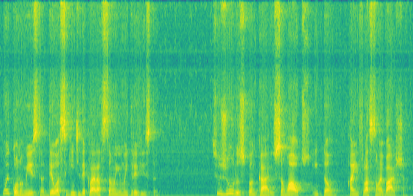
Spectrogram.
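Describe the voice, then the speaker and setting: A man giving a recorded logic lesson, explaining deliberately and repeating points for emphasis. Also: mid-range voice, sing-song. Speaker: teacher.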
